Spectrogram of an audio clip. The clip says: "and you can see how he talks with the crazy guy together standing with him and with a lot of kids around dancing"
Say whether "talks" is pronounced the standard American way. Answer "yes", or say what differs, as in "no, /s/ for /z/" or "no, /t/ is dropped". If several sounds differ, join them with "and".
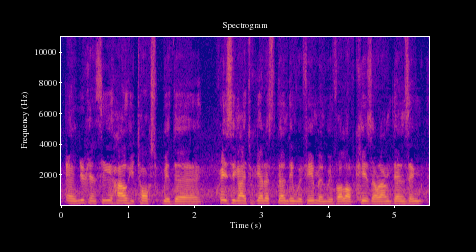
yes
